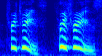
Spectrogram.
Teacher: he can't pronounce TH because of the Italian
